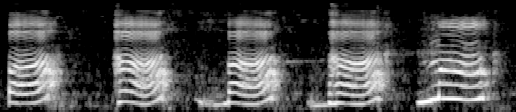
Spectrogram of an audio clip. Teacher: दोनों होठों को जोड़कर बोलनी है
